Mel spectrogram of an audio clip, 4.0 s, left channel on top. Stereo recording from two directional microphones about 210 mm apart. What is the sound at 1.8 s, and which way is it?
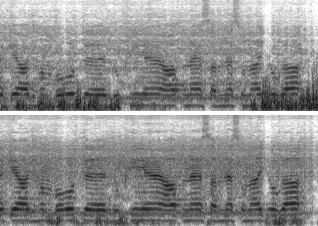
Speech, 10° right (ahead or behind).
